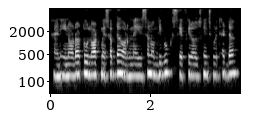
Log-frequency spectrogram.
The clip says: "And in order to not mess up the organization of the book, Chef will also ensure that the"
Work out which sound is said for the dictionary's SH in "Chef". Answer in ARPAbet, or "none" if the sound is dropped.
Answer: S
